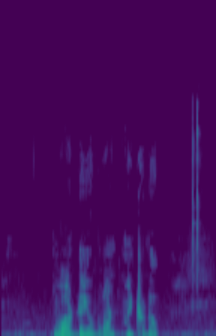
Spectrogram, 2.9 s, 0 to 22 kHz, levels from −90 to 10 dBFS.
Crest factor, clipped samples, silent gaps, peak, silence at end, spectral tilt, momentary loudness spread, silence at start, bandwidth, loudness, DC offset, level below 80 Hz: 18 dB; under 0.1%; none; -24 dBFS; 0 s; -7 dB/octave; 19 LU; 0.1 s; 15 kHz; -42 LUFS; under 0.1%; -60 dBFS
